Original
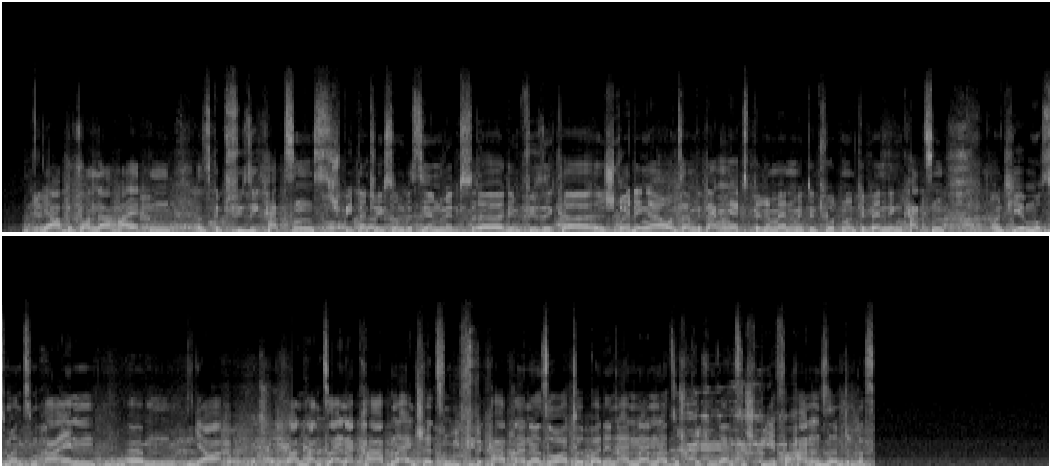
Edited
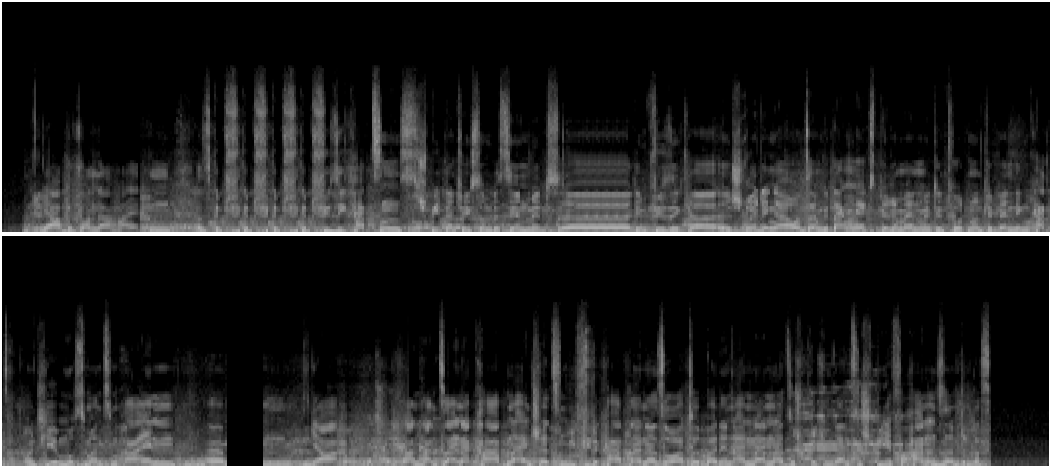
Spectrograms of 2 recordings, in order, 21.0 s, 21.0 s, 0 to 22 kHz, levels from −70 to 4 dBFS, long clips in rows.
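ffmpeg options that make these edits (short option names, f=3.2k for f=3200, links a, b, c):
-filter_complex "[0:a]asplit=11[a][b][c][d][e][f][g][h][i][j][k];[a]atrim=end=1.37,asetpts=PTS-STARTPTS,afade=t=out:st=0.55:d=0.82:silence=0.298538[l];[b]atrim=start=1.37:end=2.362,asetpts=PTS-STARTPTS,afade=t=in:d=0.004:c=hsin:silence=0.298538[m];[c]atrim=start=2.068:end=2.362[n];[d]atrim=start=2.068:end=2.362[o];[e]atrim=start=2.068:end=4.982[p];[f]atrim=start=4.878:end=4.982[q];[g]atrim=start=4.878:end=4.982[r];[h]atrim=start=4.878:end=4.982[s];[i]atrim=start=4.878:end=9.242[t];[j]atrim=start=9.708:end=11.91,asetpts=PTS-STARTPTS,afade=t=out:st=2.198:d=0.004:c=hsin,apad=pad_dur=0.36[u];[k]atrim=start=11.91,asetpts=PTS-STARTPTS,afade=t=in:d=0.004:c=hsin[v];[l][m]concat=n=2:v=0:a=1[w];[w][n]acrossfade=d=0.004:c1=hsin:c2=hsin[x];[x][o]acrossfade=d=0.004:c1=hsin:c2=hsin[y];[y][p]acrossfade=d=0.004:c1=hsin:c2=hsin[z];[z][q]acrossfade=d=0.004:c1=hsin:c2=hsin[aa];[aa][r]acrossfade=d=0.004:c1=hsin:c2=hsin[ab];[ab][s]acrossfade=d=0.004:c1=hsin:c2=hsin[ac];[ac][t]acrossfade=d=0.004:c1=hsin:c2=hsin[ad];[u][v]concat=n=2:v=0:a=1[ae];[ad][ae]acrossfade=d=0.004:c1=hsin:c2=hsin"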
